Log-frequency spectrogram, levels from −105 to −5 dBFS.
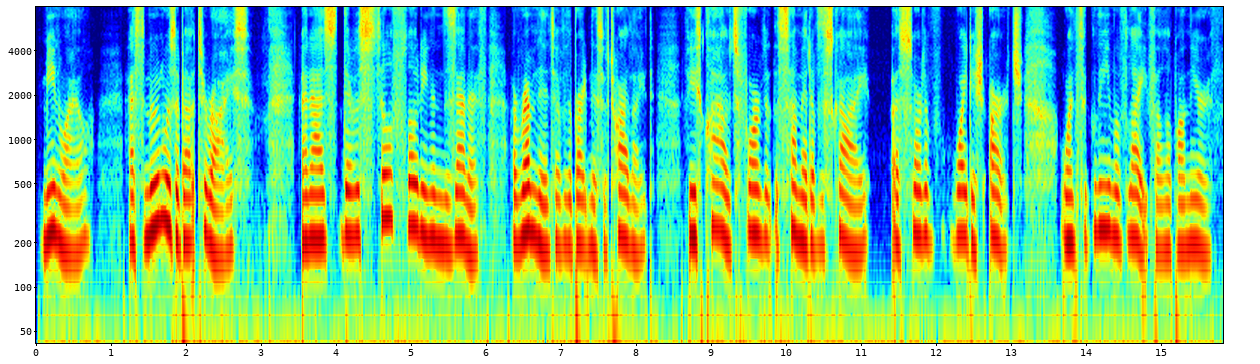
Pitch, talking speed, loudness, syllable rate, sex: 205 Hz, 180 wpm, -19 LUFS, 4.8 syllables/s, female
